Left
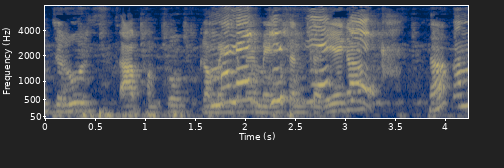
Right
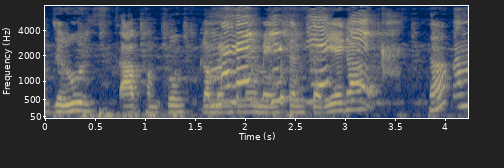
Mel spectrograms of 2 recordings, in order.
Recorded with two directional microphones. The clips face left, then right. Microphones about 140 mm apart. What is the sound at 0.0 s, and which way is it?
Speech, 20° right (ahead or behind).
